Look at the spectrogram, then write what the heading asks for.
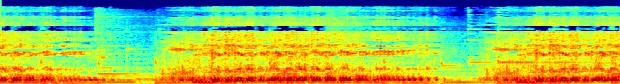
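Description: Crocodile growl sound effect: a rough, low growl, repeated in bursts of about two seconds with short breaks between, over background music.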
